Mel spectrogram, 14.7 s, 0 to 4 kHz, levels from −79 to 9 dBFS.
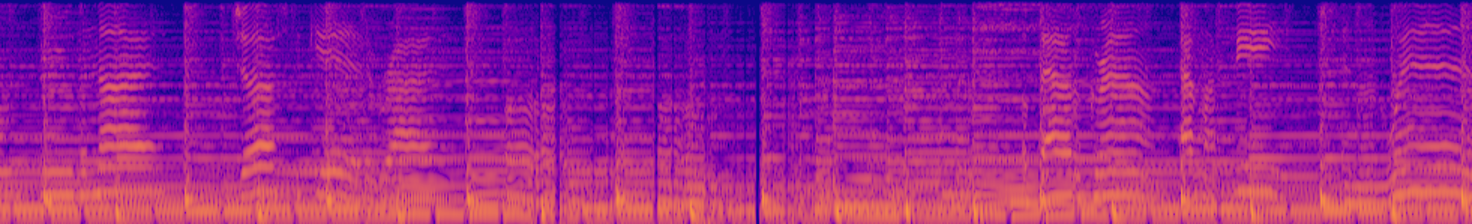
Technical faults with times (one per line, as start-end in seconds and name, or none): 5.32-7.97 repeated packet loss (robotic sound)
